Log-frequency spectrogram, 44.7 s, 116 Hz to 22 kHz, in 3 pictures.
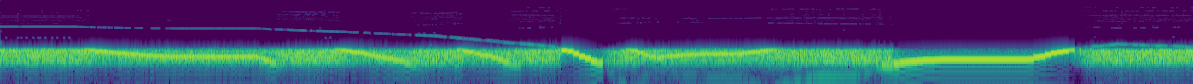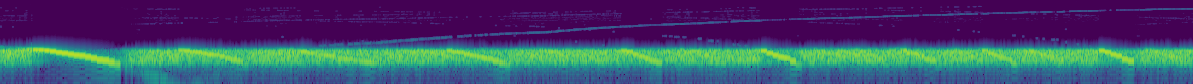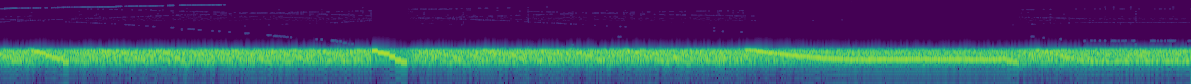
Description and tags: SDR Recording 004
Recorded radio scanning noise.
abstract, digital, noise, radio, electric, freaky, sci-fi, electronic, space, scane, ambient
